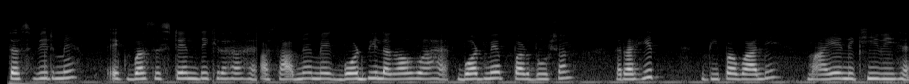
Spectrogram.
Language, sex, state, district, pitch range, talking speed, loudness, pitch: Hindi, female, Chhattisgarh, Raigarh, 245-270 Hz, 165 wpm, -24 LUFS, 260 Hz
